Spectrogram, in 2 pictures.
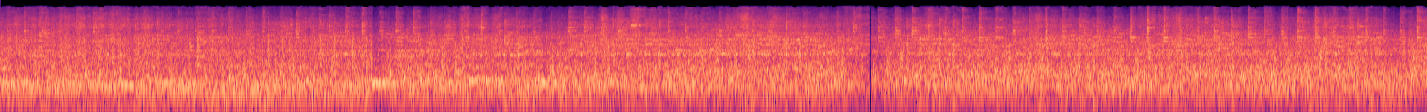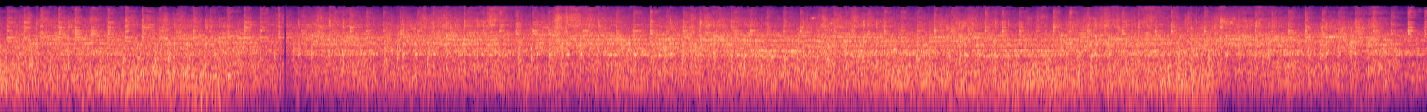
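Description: Freight cars of a long train rolling past close by, their steel wheels clattering over the rail joints in a steady clickety-clack. A thin high whine comes in during the second half as the tank cars go by.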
